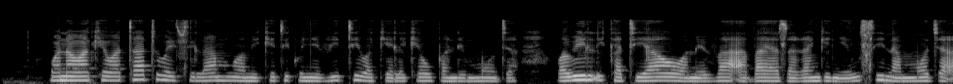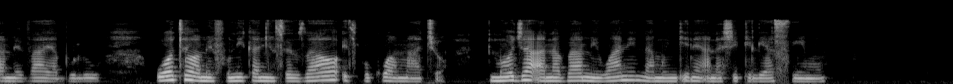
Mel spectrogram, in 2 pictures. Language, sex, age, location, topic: Swahili, female, 18-24, Mombasa, government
